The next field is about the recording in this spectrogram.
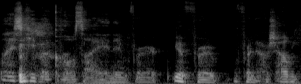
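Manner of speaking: very quiet, low, hushed whisper. A character turns to Spur to suggest watching someone, whispering. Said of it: "turn and whisper to Spur".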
